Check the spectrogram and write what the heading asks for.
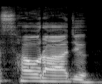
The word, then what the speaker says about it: सौराज: सा में औ की मात्रा सौ, रामा की मात्रा रा, ज, तो मिलके बन जाएगा सौराज।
